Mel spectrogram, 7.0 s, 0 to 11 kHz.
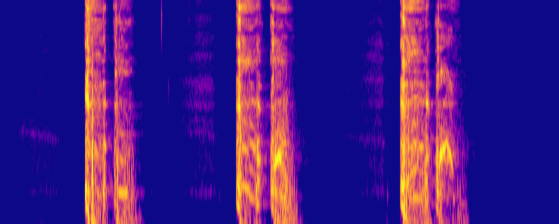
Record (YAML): three_cough_length: 7.0 s
three_cough_amplitude: 32768
three_cough_signal_mean_std_ratio: 0.38
survey_phase: beta (2021-08-13 to 2022-03-07)
age: 45-64
gender: Male
wearing_mask: 'No'
symptom_cough_any: true
symptom_shortness_of_breath: true
symptom_fatigue: true
symptom_onset: 4 days
smoker_status: Ex-smoker
respiratory_condition_asthma: false
respiratory_condition_other: false
recruitment_source: Test and Trace
submission_delay: 2 days
covid_test_result: Positive
covid_test_method: RT-qPCR
covid_ct_value: 19.4
covid_ct_gene: ORF1ab gene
